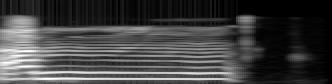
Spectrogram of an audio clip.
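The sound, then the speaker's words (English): A single drawn-out, steady creaking whine lasting about a second, fairly loud, apparently a voice imitating a squeaky door, ending in a short click. “Squeaky door.”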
